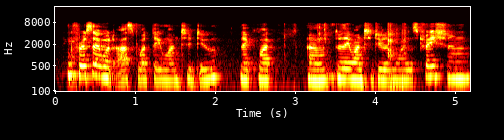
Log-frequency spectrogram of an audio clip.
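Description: A woman at medium pitch and a moderate pace, with noticeable background noise. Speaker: concept artist. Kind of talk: casual chat. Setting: video call.

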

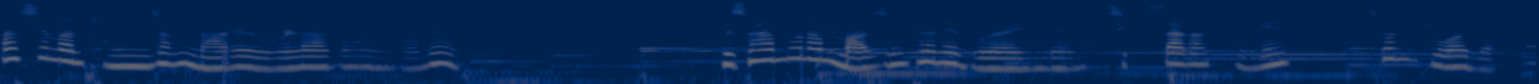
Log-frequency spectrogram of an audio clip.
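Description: A woman's calm tone at a very slow pace, with music in the background. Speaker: virtual streamer. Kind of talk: novel reading. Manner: calm, soft-spoken.

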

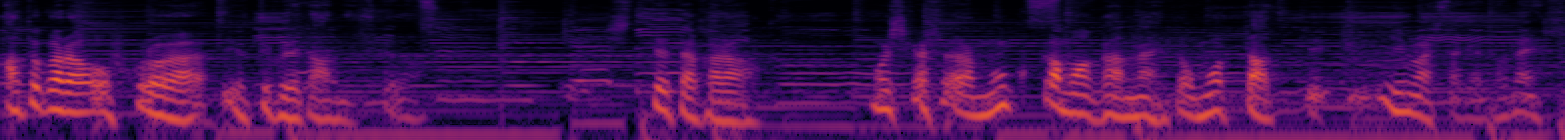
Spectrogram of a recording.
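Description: A man talks at a very fast pace with long, frequent pauses and big swings in loudness, with clear music in the background. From Ehime, Japan. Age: 80s+. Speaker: tailor. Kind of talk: interview answer. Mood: warm, smiling. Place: workshop. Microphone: lapel.

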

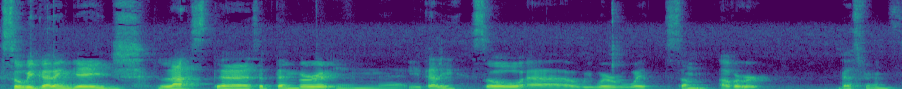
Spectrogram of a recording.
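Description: A man's fairly low voice with a slight Quebec accent, very slow pace, fairly even intonation and big swings in loudness. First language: French. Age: 20s. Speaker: prospective parent. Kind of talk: personal introduction video. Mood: warm, smiling. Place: kitchen. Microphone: camera far.

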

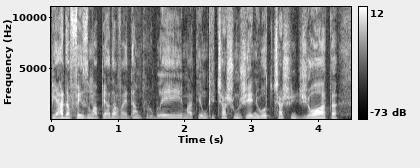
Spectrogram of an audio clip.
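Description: A man's high-pitched voice at a fairly quick pace against a quiet background. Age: 40s. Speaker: actor and TV presenter; actor, TV presenter. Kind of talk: casual chat. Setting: studio. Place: studio. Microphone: studio mic.

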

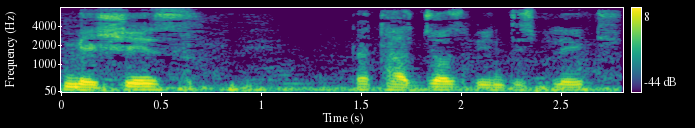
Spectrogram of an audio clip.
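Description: At a moderate pace, a man speaks in a fairly low pitch with a dark, mellow tone and little pitch movement.

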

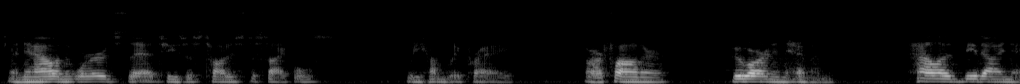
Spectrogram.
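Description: Against a quiet background, a man with a Southern US accent speaks at a fairly slow pace with long, frequent pauses, his dark, mellow tone somewhat breathy and his intonation monotone and flat. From US South. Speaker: lay worship leader. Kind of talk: liturgical prayer service. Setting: online livestream. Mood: calm, solemn. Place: home room. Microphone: webcam.

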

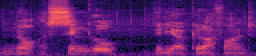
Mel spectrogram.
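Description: A male speaker, with music faintly audible behind him. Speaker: unboxing vlogger. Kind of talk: casual vlog chat. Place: home room.

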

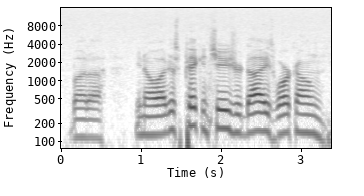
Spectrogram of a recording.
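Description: Dry and free of echo, a man's voice comes through with a dark, mellow tone. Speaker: dog trainer. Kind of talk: casual vlog chat. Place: waterside.

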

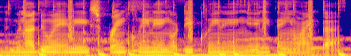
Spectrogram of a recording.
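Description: With music in the background, a man speaks at a fairly slow pace in a very deep, low voice that has very wide pitch swings. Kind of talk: voiceover commentary on cleaning video. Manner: casual, joking.

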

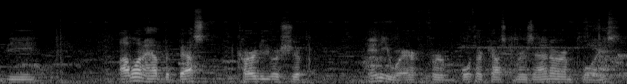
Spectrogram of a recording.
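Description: The speech has fairly even intonation, with clear music playing in the background. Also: man, moderate pace. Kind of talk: interview answer. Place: office. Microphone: camera far.

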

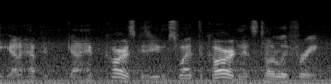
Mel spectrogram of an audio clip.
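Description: Noticeable background noise runs through the clip. Over it, a man talks. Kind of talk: casual vlog chat. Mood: amused, storytelling. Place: car. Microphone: phone near.

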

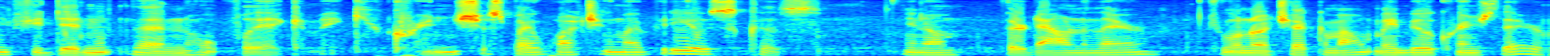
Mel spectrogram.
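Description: A man speaks at a fairly quick pace with fairly even intonation. Light background noise can be heard. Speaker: youtuber. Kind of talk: casual vlog chat. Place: home room. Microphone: studio mic.

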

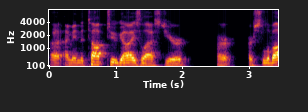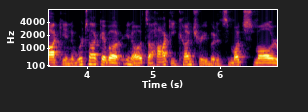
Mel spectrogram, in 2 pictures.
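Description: A man talks in a plain, everyday voice at a medium pitch, with ordinary pitch variation and a fairly quick pace. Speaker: hockey show host. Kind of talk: podcast interview host. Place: home room. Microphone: video call.

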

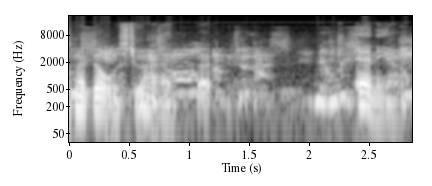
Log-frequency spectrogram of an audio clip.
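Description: Noticeable background noise behind a speaking woman. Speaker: social media vlogger. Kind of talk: casual vlog chat. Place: home room. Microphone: phone near.

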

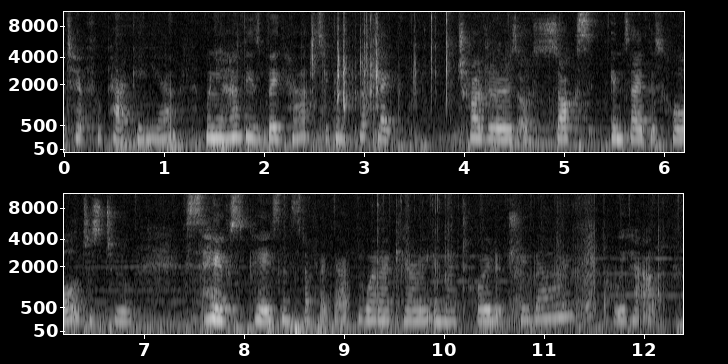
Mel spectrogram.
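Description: With clear music in the background, a woman speaks at a fairly slow pace. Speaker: travel vlogger. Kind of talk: casual vlog chat. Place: home room. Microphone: phone near.

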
